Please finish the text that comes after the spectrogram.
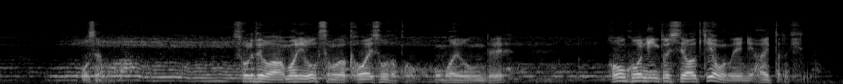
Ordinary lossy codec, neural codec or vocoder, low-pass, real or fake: none; codec, 16 kHz, 4 kbps, FreqCodec, larger model; none; fake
